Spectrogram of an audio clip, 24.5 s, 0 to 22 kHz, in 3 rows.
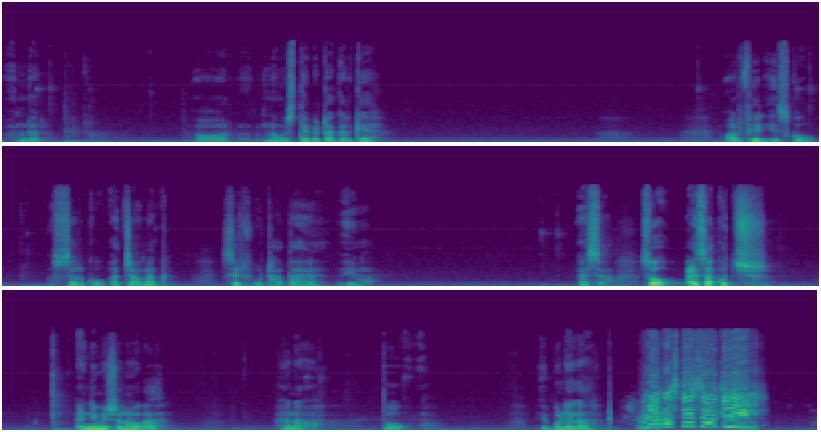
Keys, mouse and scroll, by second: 2.3-6.1 drag, 7.0 click, 7.5-8.6 middle drag, 10.2 r, 12.7 click, 17.7 i, 19.5-20.8 drag, 21.2 space.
